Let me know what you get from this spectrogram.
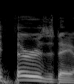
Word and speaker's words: Thursday: So Wednesday, followed by Thursday, our bonus word of today. Both are spelled with an S, and that S is pronounced as a Z, a Z kind of sound.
